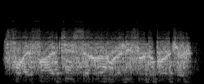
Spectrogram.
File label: Pilot Voice Departure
